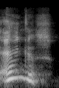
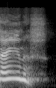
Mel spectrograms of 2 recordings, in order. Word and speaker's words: Anus: She called me Angus. She must have got the memo that it's anus.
